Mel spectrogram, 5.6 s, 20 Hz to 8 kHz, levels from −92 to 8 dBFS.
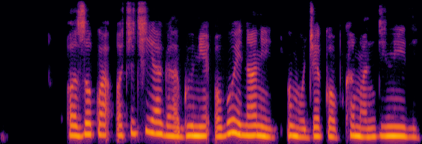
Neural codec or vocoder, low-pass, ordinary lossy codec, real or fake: codec, 16 kHz, 4 kbps, X-Codec, WavLM features, trained on Multilingual LibriSpeech; none; none; fake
